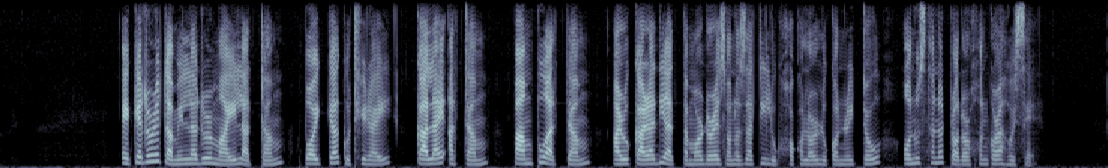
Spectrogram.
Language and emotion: Assamese, neutral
